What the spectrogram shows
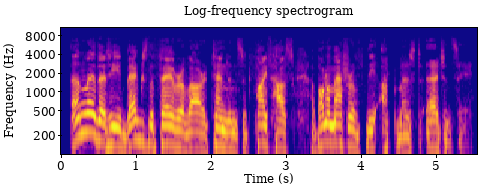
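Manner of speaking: usual speaking voice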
